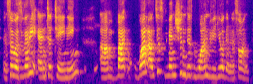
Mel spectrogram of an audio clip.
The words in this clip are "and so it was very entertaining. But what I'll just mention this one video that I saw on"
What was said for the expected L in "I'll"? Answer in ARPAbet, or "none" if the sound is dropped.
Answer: L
